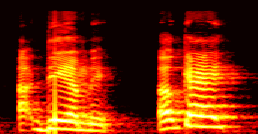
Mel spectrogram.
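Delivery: usual speaking voice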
